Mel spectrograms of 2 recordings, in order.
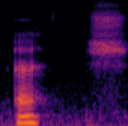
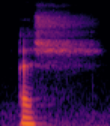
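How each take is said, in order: First: The vowel and consonant are separated by a pause. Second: The vowel and consonant are joined without pause. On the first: "and we get A, sh" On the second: "If you take away that pause, we put it together"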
